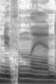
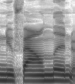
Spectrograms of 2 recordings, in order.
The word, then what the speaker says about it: Newfoundland: say it though well newfoundlanders pronounce it to rhyme with understand Newfoundland understand but I think most people say Newfoundland or Newfoundland Newfoundland so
